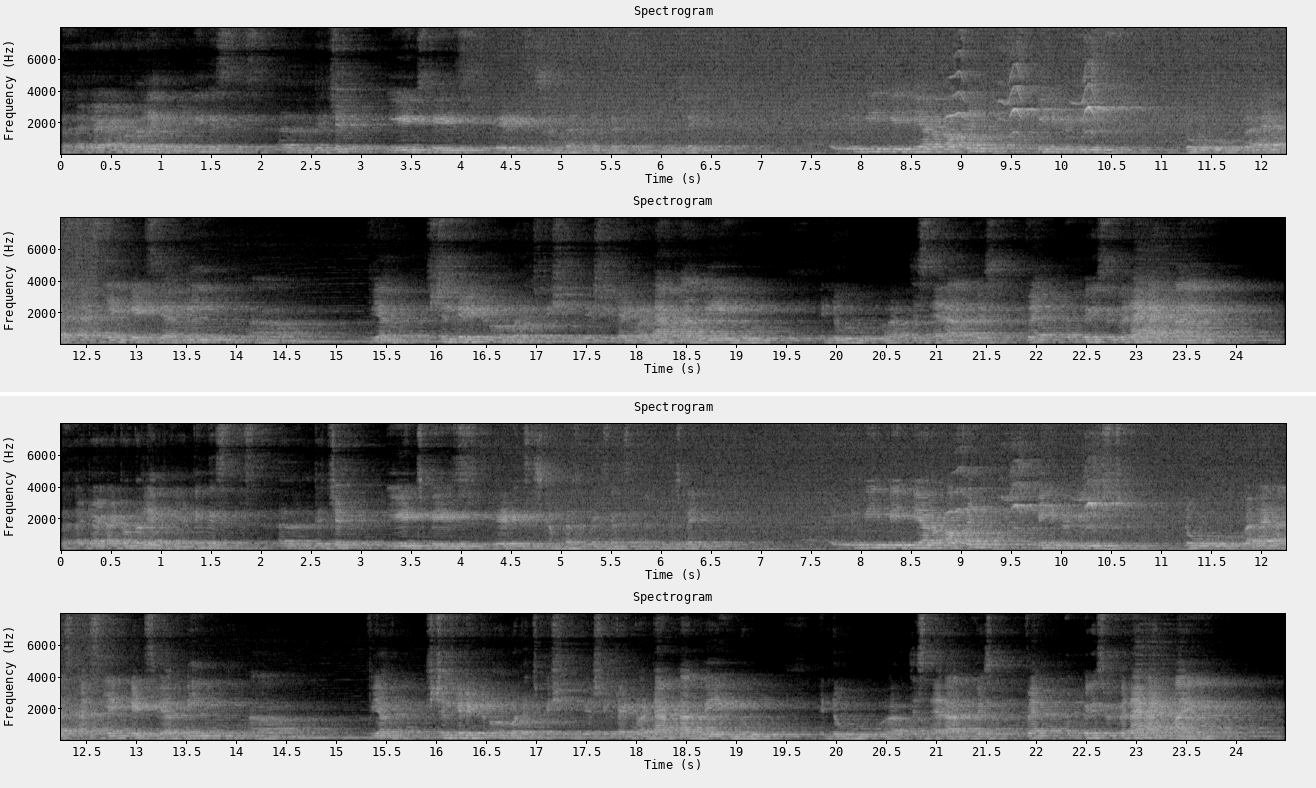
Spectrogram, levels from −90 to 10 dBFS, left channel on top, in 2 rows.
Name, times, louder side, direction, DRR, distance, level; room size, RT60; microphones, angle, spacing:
voice 1, 0.0-6.5 7.4-9.4 9.7-10.7 11.2-14.6 15.3-19.4 19.8-23.8, equal, 40° right, -3 dB, 2.4 m, -26 dB
sound 1, 4.0-12.6, left 3 dB, 90° left, 1.2 m, -33 dB
sound 2, 13.2-19.3, equal, 65° left, 2.1 m, -39 dB
13.5 x 9.2 x 5.5 m, 2.8 s
head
